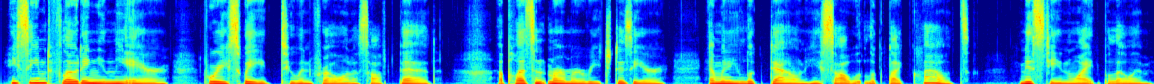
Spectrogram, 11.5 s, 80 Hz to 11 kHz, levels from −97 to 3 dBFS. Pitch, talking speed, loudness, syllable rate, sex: 195 Hz, 195 wpm, -18 LUFS, 5.0 syllables/s, female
